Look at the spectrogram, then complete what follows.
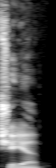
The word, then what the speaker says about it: Xia: Chia is next, and it's spelled Xia, but I think it's pronounced Chia, so just bear with me.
